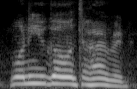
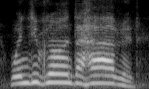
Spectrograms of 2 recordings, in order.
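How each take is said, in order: First: It is said in a neutral accent. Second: It is said in a Boston accent.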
